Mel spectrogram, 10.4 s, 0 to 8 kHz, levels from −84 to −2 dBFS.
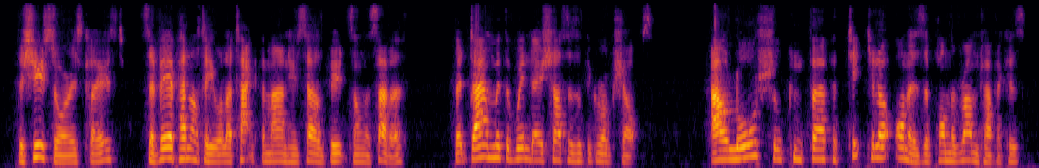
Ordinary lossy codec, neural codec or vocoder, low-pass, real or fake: AAC, 48 kbps; none; 7.2 kHz; real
